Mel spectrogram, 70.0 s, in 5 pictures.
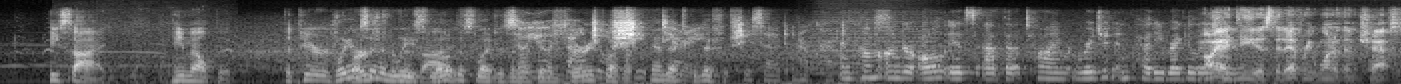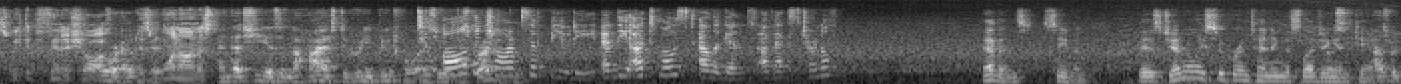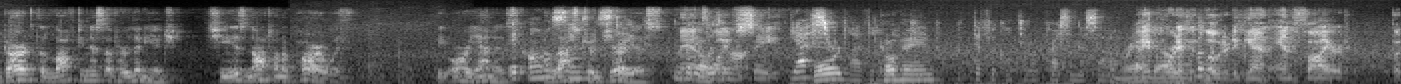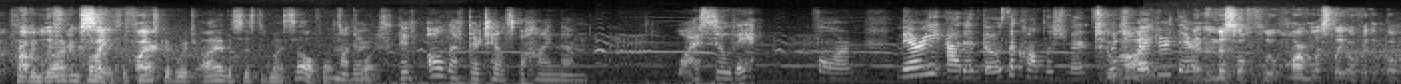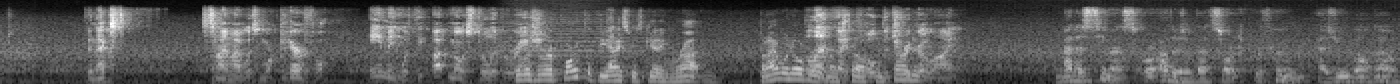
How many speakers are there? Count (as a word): seven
